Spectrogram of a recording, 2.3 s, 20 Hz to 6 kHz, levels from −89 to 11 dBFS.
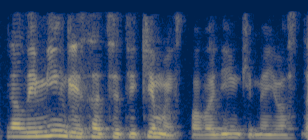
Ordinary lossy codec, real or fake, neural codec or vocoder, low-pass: MP3, 48 kbps; real; none; 5.4 kHz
